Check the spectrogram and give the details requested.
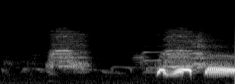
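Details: Spotted dove coo used as a lure, urging and calling style: a rough, breathy note first, then a quick pair of low hollow coos running into a long sustained coo.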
